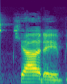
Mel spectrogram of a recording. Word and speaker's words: piade: Like that example for cloud, it's fiade is the base, but if you put the earth marker in front of it, it actually comes out, the base comes out pronounced as piade, because the, you know, there used to be a nasal sound there.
